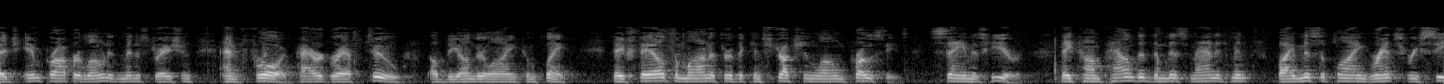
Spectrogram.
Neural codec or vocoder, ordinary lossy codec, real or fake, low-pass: none; MP3, 24 kbps; real; 7.2 kHz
